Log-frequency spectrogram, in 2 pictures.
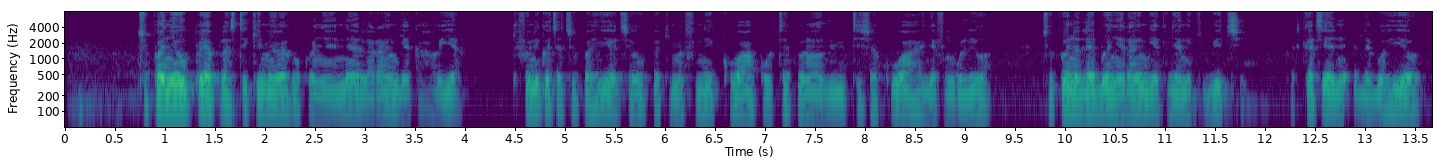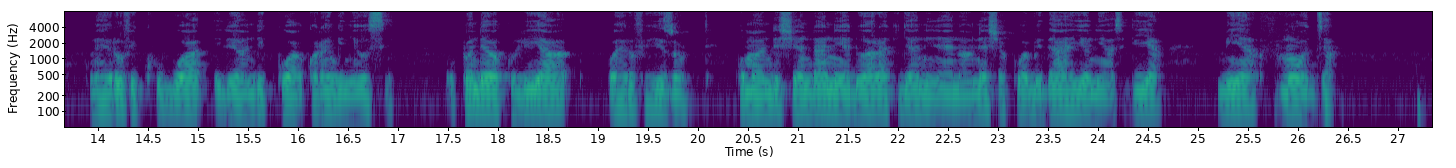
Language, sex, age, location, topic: Swahili, male, 25-35, Nakuru, health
